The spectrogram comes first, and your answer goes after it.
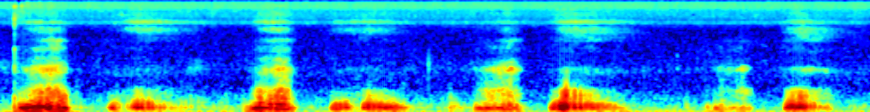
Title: Cute Baby Snoring Loudly | 귀여운 아기 크게 코고는 소리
